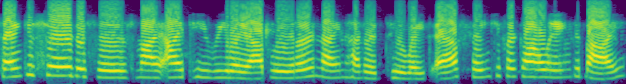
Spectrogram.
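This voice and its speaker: A woman as a smooth-voiced, polite relay operator. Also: on the high side, moderate pace, dry recording, poor audio. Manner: polite, formulaic phrasing. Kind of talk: reading typed relay messages aloud.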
